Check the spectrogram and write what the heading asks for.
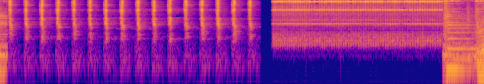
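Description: Ticking-clock sound effect, about six even ticks a second for about three seconds, then a steady bell-like ringing tone for about two seconds before the music resumes: the pause in the song for the freeze, timed by the ticking and ended by the ring.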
